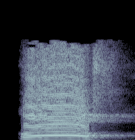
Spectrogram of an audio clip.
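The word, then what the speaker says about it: كاف: গাইন ফা তারপরে আসি কফ মোটা কফ কফ কফ কাফ পাতলা বলুন কাফ কাফ কাফ লাম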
